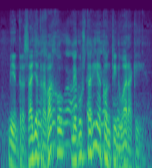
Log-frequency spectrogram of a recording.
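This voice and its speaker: A man talks at a medium pitch with noticeable background noise. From Japan. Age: 70s. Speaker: retired manager now working. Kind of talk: interview.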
